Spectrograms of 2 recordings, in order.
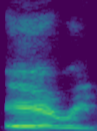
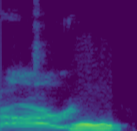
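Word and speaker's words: Aari: go off on you she said her name is airy mcdonald not ours tomato tomato same thing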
